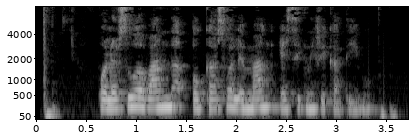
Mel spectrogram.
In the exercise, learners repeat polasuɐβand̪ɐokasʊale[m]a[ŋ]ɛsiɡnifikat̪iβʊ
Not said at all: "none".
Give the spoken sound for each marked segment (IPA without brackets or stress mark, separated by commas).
m, ŋ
